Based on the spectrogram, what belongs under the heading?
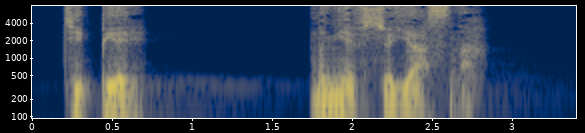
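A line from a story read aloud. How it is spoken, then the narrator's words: Hissing. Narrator (Russian): догадавшись, что детектив его не понял, гангстер прошипел по-английски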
